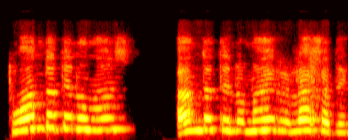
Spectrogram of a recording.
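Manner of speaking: hammed-up tragic high voice; theatrical martyr. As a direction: overact the wounded lover pushing him away. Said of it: "eran unas actuaciones".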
